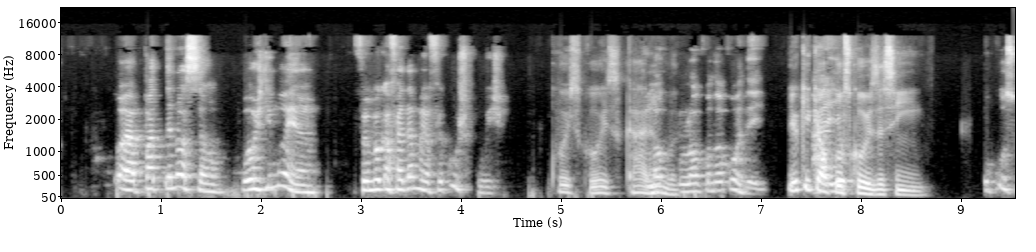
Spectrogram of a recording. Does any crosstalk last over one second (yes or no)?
no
